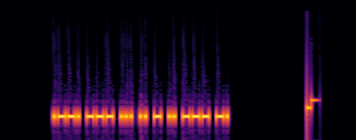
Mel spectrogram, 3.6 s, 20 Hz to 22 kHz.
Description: Morse code, heard as a keyed tone, about 53 wpm, 700 Hz. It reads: POSITION
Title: Sentences from Top 900 Words - New Word Drill - 50wpm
